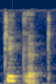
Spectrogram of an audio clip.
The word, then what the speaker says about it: ticket: Notice that even if the word ticket exists in French, it is pronounced Ticket.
